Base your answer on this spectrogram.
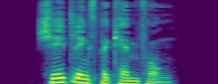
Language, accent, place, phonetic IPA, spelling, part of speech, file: German, Germany, Berlin, [ˈʃɛːtlɪŋsbəˌkɛmp͡fʊŋ], Schädlingsbekämpfung, noun, De-Schädlingsbekämpfung.ogg
- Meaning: pest control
